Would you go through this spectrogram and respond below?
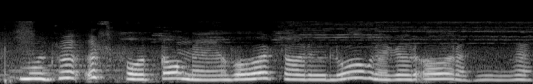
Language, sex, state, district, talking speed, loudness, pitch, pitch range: Hindi, female, Madhya Pradesh, Umaria, 125 wpm, -14 LUFS, 235 Hz, 215-265 Hz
